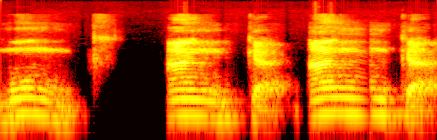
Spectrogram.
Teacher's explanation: এখানে খেয়াল রাখতে হবে, যখন গুণনা করতে তখন যেন কাফের সাথে জিহ্বাটা লেগে যায়, মাখরাজ থেকে যেন হয়।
